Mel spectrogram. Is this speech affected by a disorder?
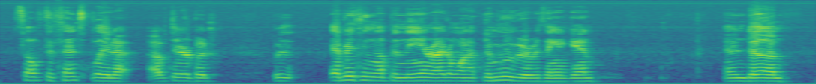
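Yes: cerebral palsy, spastic diplegia.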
